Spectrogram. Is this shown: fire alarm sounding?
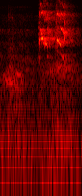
no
